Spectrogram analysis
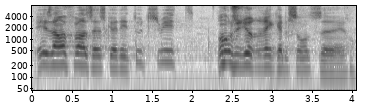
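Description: A man's voice: high-pitched, expressive, moderate pace. A man voicing a scheming female innkeeper who sweet-talks a mother and then haggles over money. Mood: honeyed. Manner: falsely friendly, then haggling. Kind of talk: audio drama acting. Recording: hall reverb with faint noise.

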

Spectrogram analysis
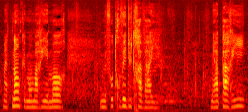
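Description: A woman's voice: medium pitch, fairly even intonation, normal speed, a bit bright, a little hiss or hum, natural voice. A woman voicing a poor young widowed mother who earnestly begs an innkeeper to keep her child. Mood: pleading. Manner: earnest, imploring. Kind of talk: audio drama acting.

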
